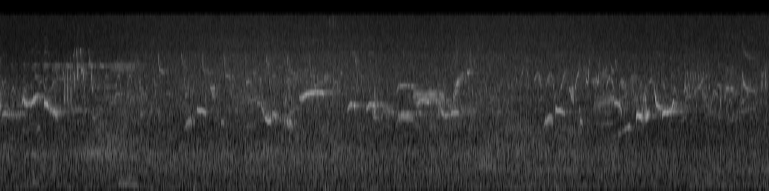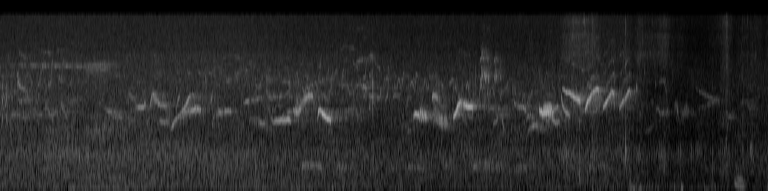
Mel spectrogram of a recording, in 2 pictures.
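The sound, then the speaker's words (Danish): A dense chorus of water birds calling outdoors, with many overlapping sharp chirps and squawks rising and falling continuously over a steady background hum, moderately loud. “var en vandfugl, som havde stået det som Stefan også se. Og den ene fugl”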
